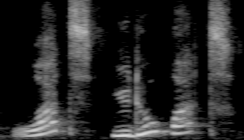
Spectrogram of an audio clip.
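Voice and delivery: incredulous friend, rising sharply; mock shock. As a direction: pitch jumping high on the second What. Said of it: "He's like".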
